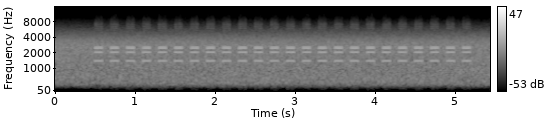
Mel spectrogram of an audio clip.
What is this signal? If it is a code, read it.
Telephone call progress tone (North American plan), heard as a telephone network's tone, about 1400, 2050, 2450, 2600 Hz, 0.1 s on and 0.1 s off, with phone line noise. Off-hook warning tone.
